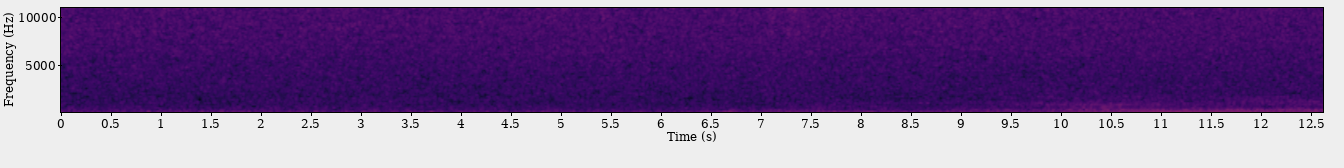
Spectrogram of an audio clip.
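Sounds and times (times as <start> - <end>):
steady hiss: 0.0 - 12.6
cars passing outside: 7.1 - 12.6.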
